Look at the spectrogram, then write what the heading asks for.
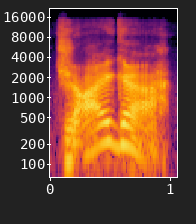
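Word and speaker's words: Jiger: going to take a look at Gamma versus Jiga, as it should be pronounced.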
